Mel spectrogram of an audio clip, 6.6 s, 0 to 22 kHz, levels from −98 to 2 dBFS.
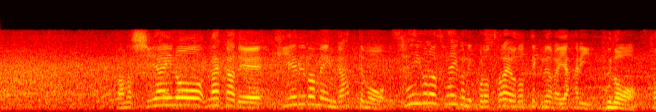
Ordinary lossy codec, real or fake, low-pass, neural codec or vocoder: none; real; 7.2 kHz; none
